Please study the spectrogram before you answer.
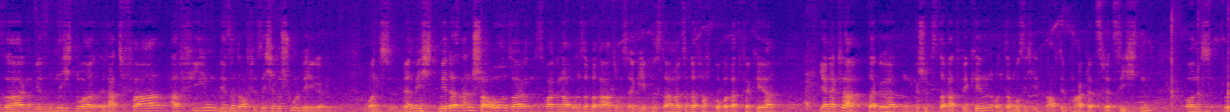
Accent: Düsseldorf, North Rhine-Westphalia, Germany; Ich komme aus Lörrick und jetzt heute einmal quer durch die Stadt, eine große Diagonale, das ist ein schöner Ausflug.

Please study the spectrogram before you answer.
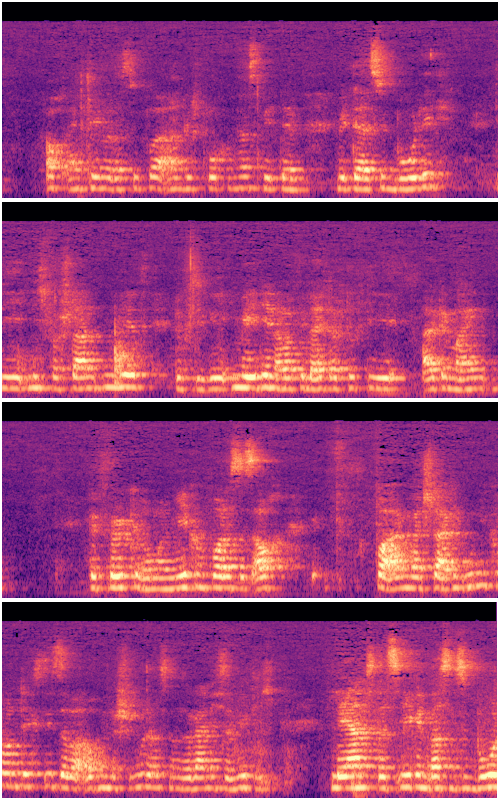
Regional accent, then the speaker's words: Austria; ich komme auch aus Österreich, bin am Land aufgewachsen

